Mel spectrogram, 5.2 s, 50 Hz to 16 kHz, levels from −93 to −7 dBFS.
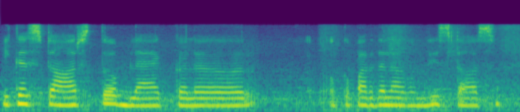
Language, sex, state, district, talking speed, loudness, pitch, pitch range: Telugu, female, Telangana, Karimnagar, 115 wpm, -17 LUFS, 205 Hz, 200-215 Hz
